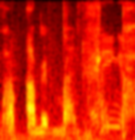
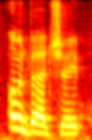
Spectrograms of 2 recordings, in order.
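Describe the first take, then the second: First: Low, whispered repeat; hushed, low answer to a prompt; whispery echo. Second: High, loud put-on voice; pitched-up, punchy prompt to copy; modelled line. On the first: Says the prompted line back. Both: Shown as a demonstration.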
